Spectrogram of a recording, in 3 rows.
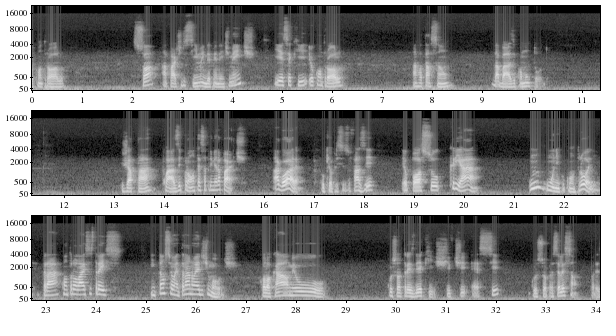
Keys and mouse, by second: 0.9 g, 4.9 click, 6.2 g, 12.2 ctrl+middle click, 13.0 shift+middle click, 18.4 ctrl+middle click, 25.9 Tab, 31.5 shift+s.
